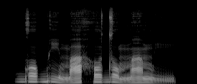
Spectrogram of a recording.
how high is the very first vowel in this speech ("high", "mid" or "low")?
mid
